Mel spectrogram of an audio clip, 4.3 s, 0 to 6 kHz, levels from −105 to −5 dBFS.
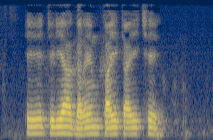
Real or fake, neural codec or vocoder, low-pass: fake; codec, 16 kHz in and 24 kHz out, 1 kbps, XY-Tokenizer; 5.4 kHz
